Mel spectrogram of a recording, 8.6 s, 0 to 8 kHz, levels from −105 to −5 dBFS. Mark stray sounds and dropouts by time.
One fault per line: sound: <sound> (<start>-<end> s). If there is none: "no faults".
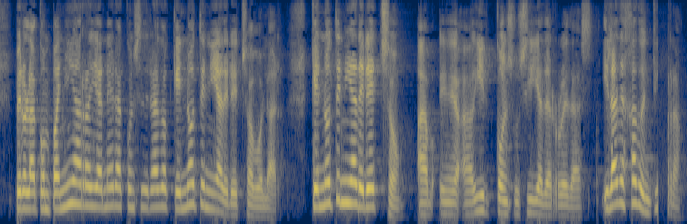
sound: dropout (8.2-8.4 s)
